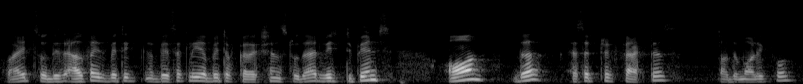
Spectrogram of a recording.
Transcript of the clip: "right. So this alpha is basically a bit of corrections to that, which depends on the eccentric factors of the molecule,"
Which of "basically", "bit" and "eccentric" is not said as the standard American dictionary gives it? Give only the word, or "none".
eccentric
